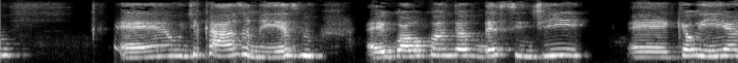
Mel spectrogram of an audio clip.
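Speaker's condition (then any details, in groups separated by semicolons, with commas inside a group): Cerebral palsy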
